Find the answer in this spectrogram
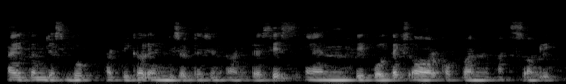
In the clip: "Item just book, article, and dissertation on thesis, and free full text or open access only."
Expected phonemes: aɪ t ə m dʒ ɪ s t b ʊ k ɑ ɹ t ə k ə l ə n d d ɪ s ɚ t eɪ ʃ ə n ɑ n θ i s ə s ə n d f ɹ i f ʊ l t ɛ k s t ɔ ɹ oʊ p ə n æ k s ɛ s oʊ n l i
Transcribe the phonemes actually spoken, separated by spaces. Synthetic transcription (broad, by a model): aɪ t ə m dʒ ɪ s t b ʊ k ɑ ɹ t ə k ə l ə n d d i s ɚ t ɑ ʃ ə n ɑ n t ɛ s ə s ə n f i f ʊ l t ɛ k s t ɔ ɹ oʊ p ə n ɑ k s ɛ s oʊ n l i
